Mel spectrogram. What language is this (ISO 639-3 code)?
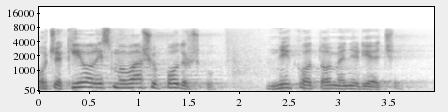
hrv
